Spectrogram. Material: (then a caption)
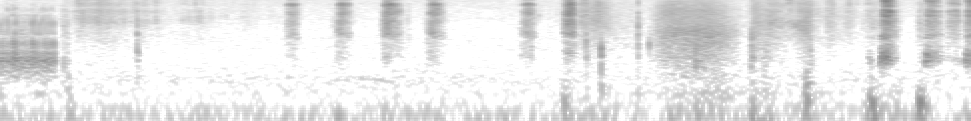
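Nylon. A fingertip or small tool traces and scratches along the printed Babolat lettering on a black padded nylon tennis racket cover. Quiet, dry scratching and rubbing strokes come in short bursts, with a few sharper, brighter scrapes near the end over a low background rumble.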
